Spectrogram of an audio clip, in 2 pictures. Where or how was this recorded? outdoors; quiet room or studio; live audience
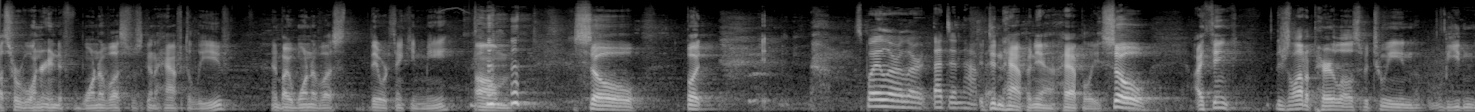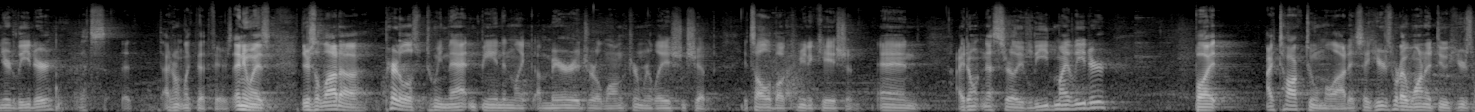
live audience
